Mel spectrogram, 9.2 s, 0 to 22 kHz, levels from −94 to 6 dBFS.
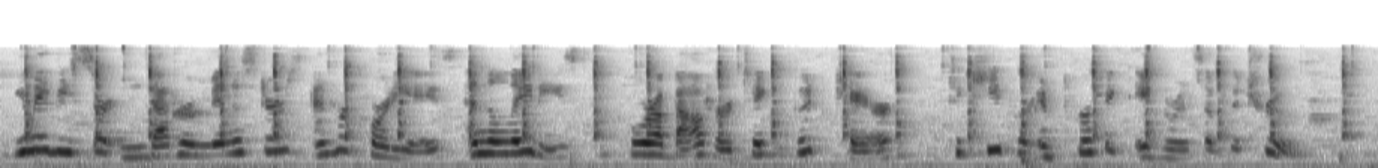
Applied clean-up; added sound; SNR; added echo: classical method log-MMSE.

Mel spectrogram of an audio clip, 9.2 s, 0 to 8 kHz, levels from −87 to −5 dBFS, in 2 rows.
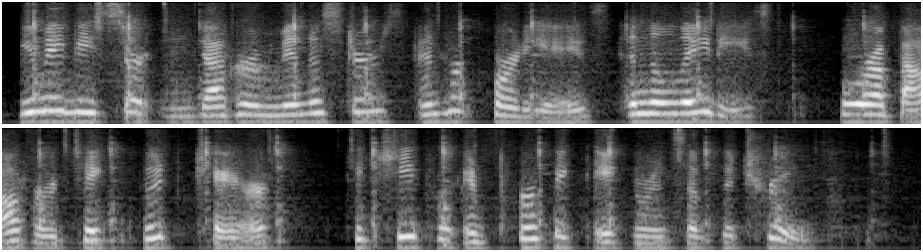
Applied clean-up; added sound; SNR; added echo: neural mask model RNNoise.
